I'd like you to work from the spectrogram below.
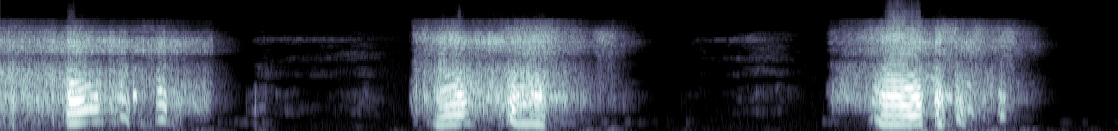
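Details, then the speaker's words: Adult with a run of early-morning sneezing and watering eyes: three voiced "achoo" sneezes in a row, about two seconds apart. "I was just so sneezy this morning, and I thought I'd try to give you a few."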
